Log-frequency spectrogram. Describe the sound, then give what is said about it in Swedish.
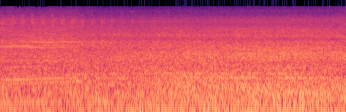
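A heavy truck fully loaded with stone and gravel rumbles past in Skellefteå, a steady, loud low-end engine and road roar that swells slightly toward the end, with no voices. “Lastbil fullastad med sten och grus.”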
